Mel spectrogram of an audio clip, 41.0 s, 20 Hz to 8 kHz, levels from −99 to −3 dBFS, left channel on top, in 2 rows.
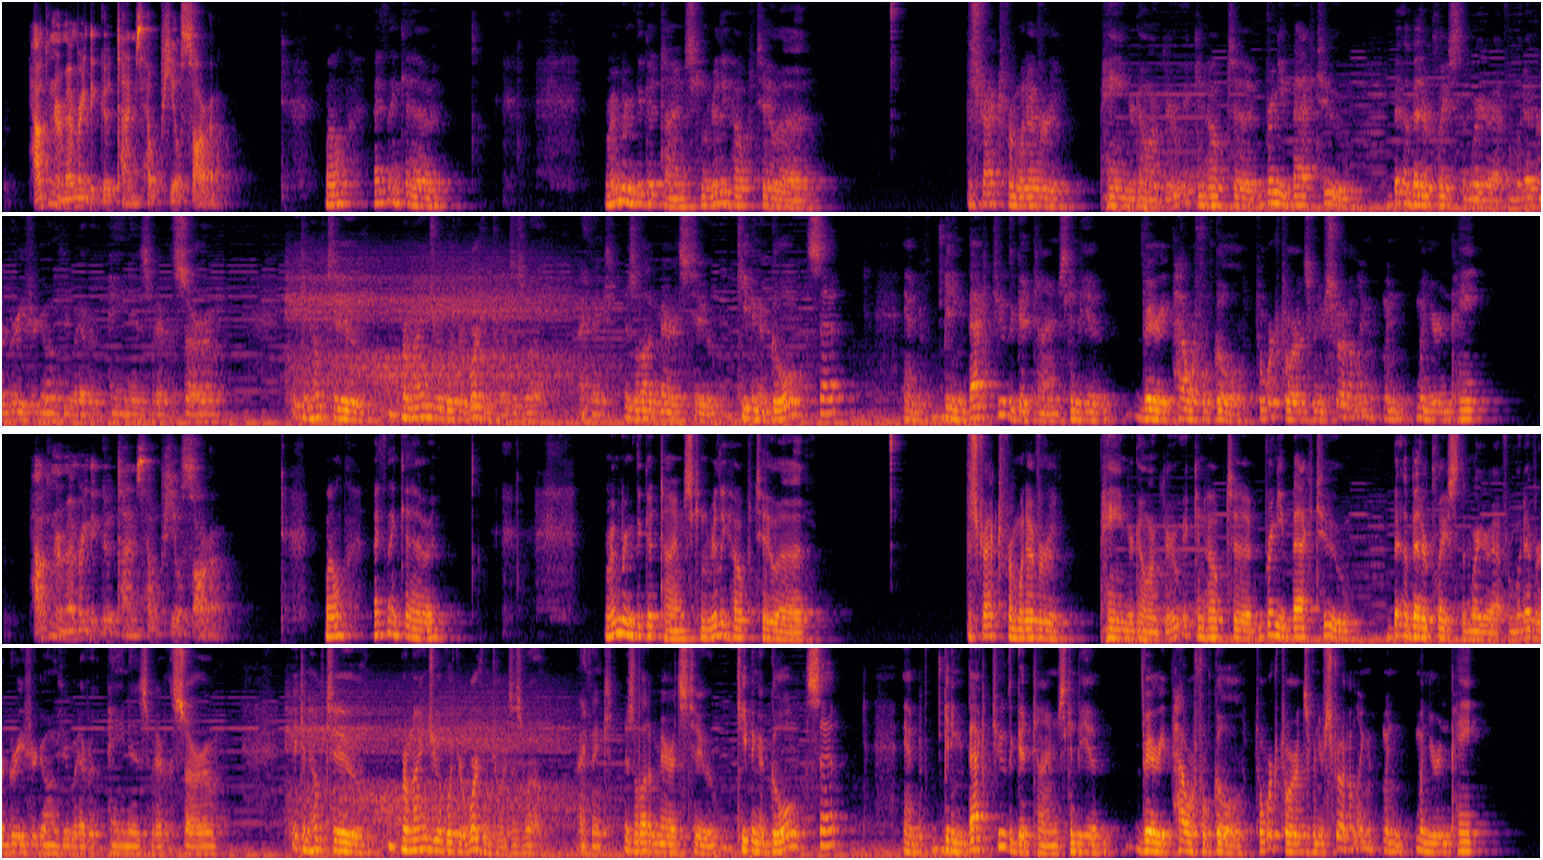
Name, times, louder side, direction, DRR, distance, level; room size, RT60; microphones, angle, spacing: voice 1, 0.4-2.8, left 4 dB, 65° left, 7 dB, 0.4 m, -35 dB
voice 2, 4.3-5.8 7.2-7.5 8.0-10.7 12.9-14.1 14.6-18.0 18.4-23.4 23.8-27.7 28.1-31.6 32.5-35.3 35.5-40.1, right 4 dB, 70° right, 8 dB, 0.3 m, -31 dB
sound 1, 14.8-33.7, equal, 25° left, 0.6 m, -46 dB
sound 2, 24.2-29.2, right 1 dB, 15° right, 0.7 m, -44 dB
2.4 x 2.2 x 2.6 m, 0.65 s
head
